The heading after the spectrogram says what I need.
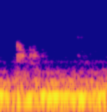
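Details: Stomach rumbling heard while speaking: a low, rolling rumble with a brief gurgle, an ordinary digestive sound (borborygmi).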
